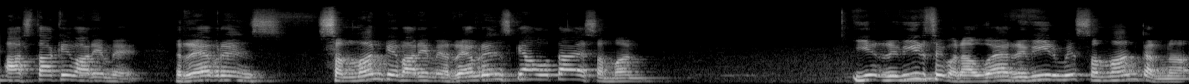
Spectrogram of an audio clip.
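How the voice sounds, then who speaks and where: High-voiced Indian teacher in an echoey room. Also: male voice. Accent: Indian English. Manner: reads English phrases slowly, then explains in Hindi with questions. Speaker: English teacher. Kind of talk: newspaper reading lesson.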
